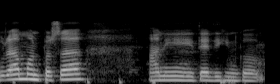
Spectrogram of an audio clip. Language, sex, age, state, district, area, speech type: Nepali, female, 60+, West Bengal, Kalimpong, rural, spontaneous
